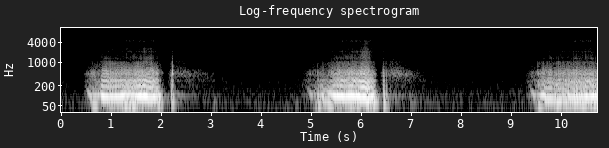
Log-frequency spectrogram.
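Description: Loud, rattling snores on each in-breath, about 14 a minute, with quiet pauses between; snoring.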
